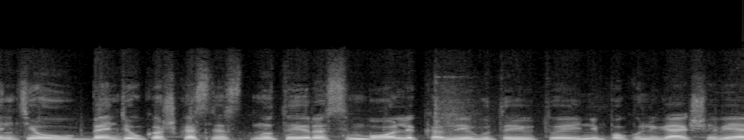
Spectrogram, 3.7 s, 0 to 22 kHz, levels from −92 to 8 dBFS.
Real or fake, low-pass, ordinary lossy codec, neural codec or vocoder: real; 14.4 kHz; AAC, 96 kbps; none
